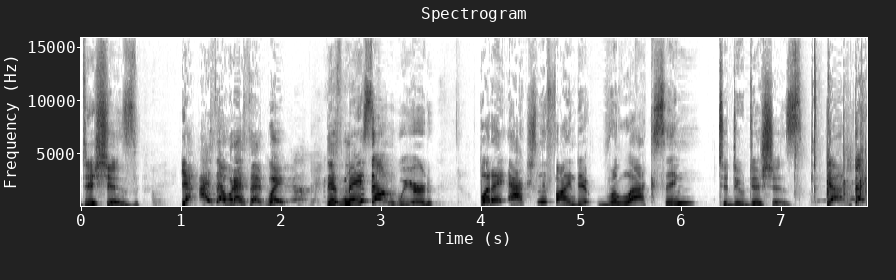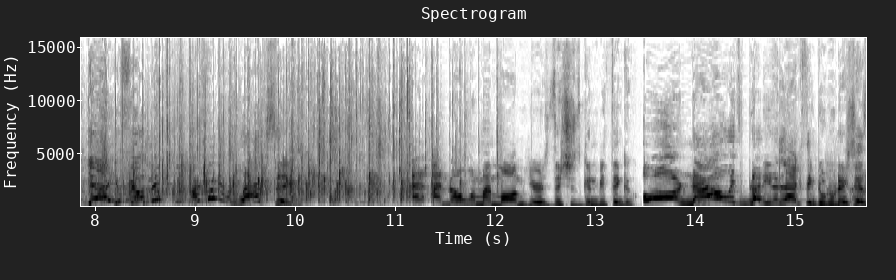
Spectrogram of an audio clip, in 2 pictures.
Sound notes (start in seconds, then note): 7.4 light applause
